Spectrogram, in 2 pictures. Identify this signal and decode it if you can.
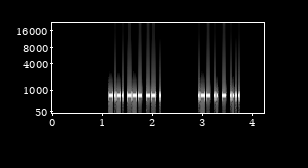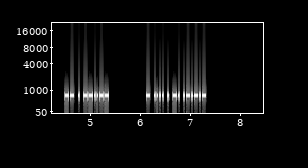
Morse code, heard as a keyed tone, about 46 wpm, 700 Hz. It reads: COME WITH ME, THEN.
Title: 4x Word-Spacing - Sentences from Top 200 Words - 45wpm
